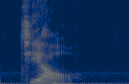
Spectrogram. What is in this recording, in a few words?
"jiao", Chinese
